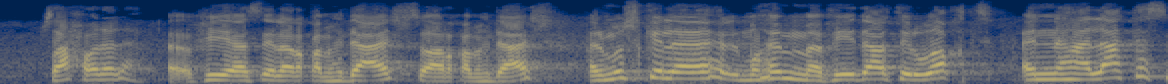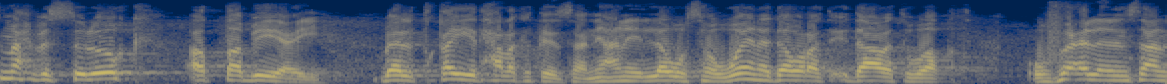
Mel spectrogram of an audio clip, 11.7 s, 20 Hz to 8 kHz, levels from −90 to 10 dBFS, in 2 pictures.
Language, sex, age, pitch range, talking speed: Arabic, male, 30-49, 165-220 Hz, 165 wpm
